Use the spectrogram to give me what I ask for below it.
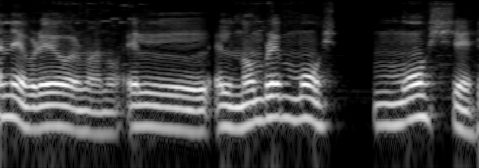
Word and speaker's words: Moshe: Moshe, la H muda.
